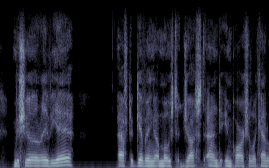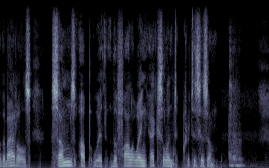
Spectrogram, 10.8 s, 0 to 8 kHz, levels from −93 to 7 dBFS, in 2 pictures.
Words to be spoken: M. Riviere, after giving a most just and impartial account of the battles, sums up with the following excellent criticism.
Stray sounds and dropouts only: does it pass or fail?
fail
